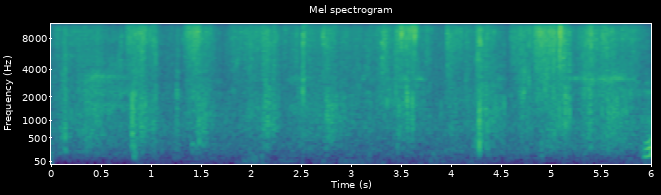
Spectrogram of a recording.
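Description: Footsteps crunching on loose, gravelly hillside soil strewn with quartz chips, slow and uneven.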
